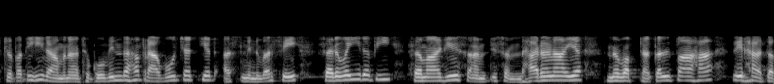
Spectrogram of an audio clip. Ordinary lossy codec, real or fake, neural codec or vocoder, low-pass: none; fake; codec, 16 kHz, 4 kbps, X-Codec, HuBERT features, trained on balanced general audio; 3.6 kHz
